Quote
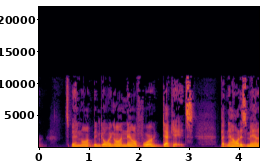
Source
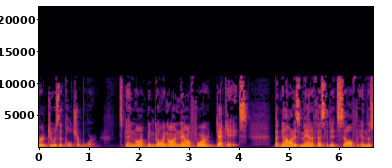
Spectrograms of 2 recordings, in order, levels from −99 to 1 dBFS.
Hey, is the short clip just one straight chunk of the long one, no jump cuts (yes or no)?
yes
